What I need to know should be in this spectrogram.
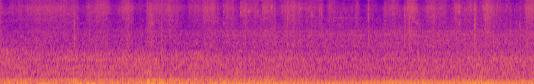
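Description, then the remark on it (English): A car's engine and tyres rumble steadily as it drives and swerves around another car that ran a stop sign, a continuous low road noise with a slight swell partway through and no one talking. “I went around them because they blew a stop sign and I wasn't just going to slam on my brakes.”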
